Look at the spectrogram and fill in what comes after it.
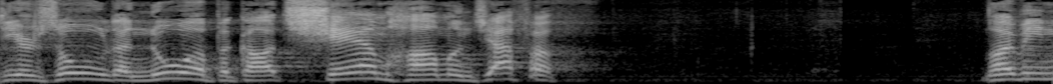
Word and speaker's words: Shem: For example, the name Shem, S-H-E-M, and it's pronounced in the Hebrew, Shem. That's the way it goes. Almost the same, but like our shame, S-H-A-M-E.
